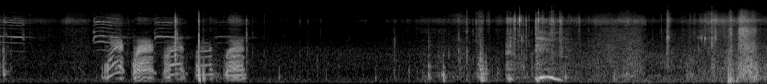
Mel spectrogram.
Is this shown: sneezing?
no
